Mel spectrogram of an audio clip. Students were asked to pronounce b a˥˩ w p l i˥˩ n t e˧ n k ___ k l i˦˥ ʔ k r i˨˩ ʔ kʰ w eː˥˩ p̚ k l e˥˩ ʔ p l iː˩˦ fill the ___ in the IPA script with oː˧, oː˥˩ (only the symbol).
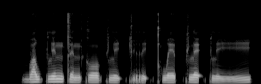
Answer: oː˥˩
